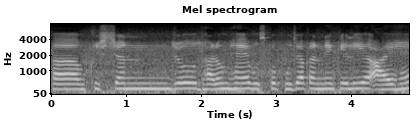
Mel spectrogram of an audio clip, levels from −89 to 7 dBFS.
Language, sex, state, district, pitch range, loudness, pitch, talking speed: Hindi, female, Bihar, East Champaran, 225-240 Hz, -17 LUFS, 235 Hz, 150 wpm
